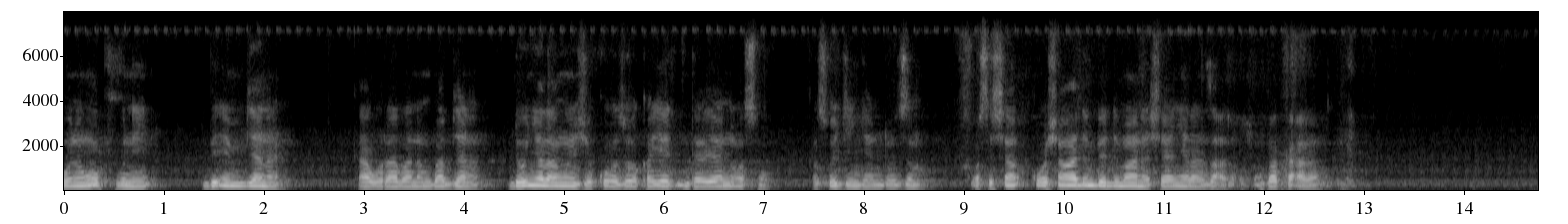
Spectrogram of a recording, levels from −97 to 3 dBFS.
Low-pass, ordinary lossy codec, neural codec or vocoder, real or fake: 7.2 kHz; Opus, 24 kbps; none; real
